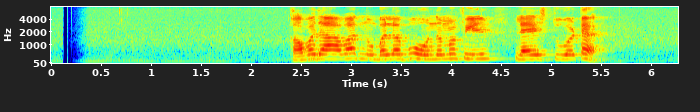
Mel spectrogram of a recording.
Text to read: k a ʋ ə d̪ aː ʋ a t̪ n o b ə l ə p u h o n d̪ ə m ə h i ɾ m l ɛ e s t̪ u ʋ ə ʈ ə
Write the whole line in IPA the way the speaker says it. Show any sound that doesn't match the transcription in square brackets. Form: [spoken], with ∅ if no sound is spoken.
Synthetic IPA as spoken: k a ʋ ə d̪ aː ʋ a t̪ n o b ə l ə p u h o n d̪ ə m ə [f] i [l] m l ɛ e s t̪ u ʋ ə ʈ ə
